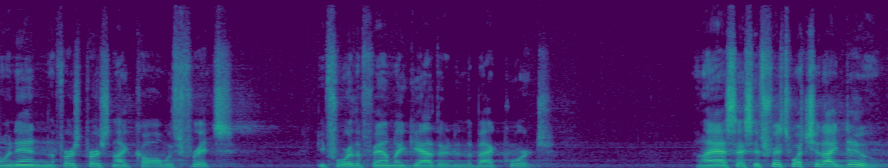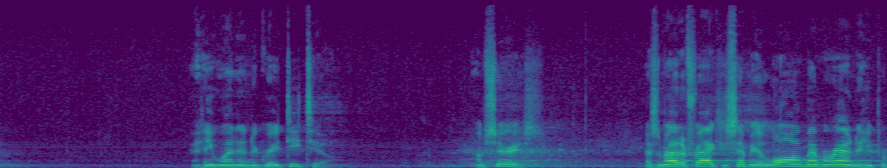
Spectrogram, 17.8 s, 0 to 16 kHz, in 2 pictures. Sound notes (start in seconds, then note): 13.3 laughter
